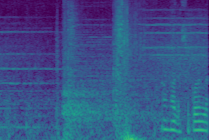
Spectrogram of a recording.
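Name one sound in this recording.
A sword swishes through the air and strikes.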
